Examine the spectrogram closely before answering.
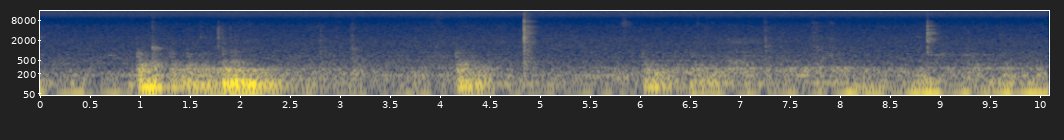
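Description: Plastic bone models knock and click softly as they are turned by hand.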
